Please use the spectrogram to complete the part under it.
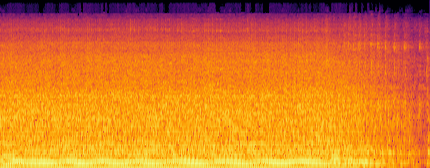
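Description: A Craftsman push lawn mower with a Briggs engine and a plastic carburetor runs at a steady, loud, buzzing drone up close, then sags and fades slightly at the end.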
